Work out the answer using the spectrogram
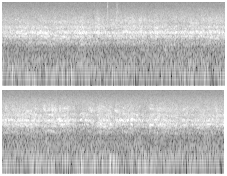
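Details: Large flock of wild geese over a harvested cornfield, unbroken chorus of honking for nine seconds, individual nasal calls blurring together, with low broadband rumble beneath.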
